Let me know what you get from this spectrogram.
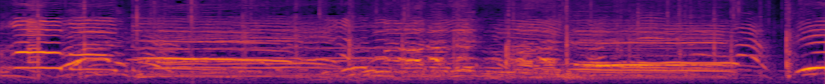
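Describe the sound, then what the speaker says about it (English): Group of Israeli settler youths outside a house in Hebron shouting and jeering together, loud overlapping yells and chants with sharp bursts, close and chaotic, ending in a sudden loud cry. "that was a group of Israeli settler youths outside of Amra's house, throwing stones, shouting and threatening him"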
